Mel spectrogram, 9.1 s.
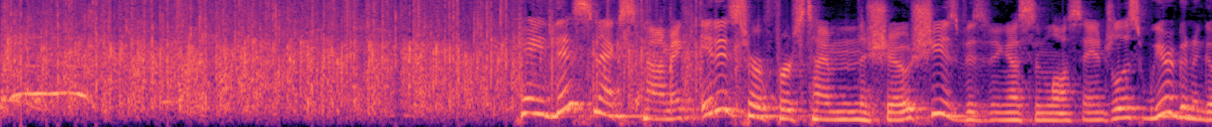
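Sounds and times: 
audience applause at a comedy show in Los Angeles: 0:00.0 - 0:05.7
speech: 0:03.9 - 0:09.0.

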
